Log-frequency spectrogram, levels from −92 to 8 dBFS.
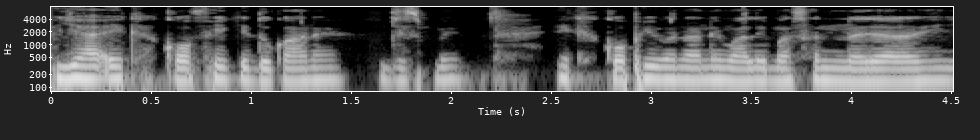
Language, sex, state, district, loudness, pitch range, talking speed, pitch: Hindi, male, Jharkhand, Ranchi, -17 LUFS, 135-150 Hz, 210 wpm, 140 Hz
